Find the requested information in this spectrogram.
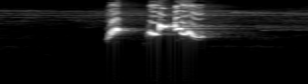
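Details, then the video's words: Wild-style song of a red-whiskered bulbul from the counting-flower line, one short phrase: a sharp rising whistle followed by a tumbling, liquid two-note warble, clean and loud against a quiet background. "นกกรงหัวจุกสายนับดอก เพลงป่า สำนวนเพราะๆ"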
